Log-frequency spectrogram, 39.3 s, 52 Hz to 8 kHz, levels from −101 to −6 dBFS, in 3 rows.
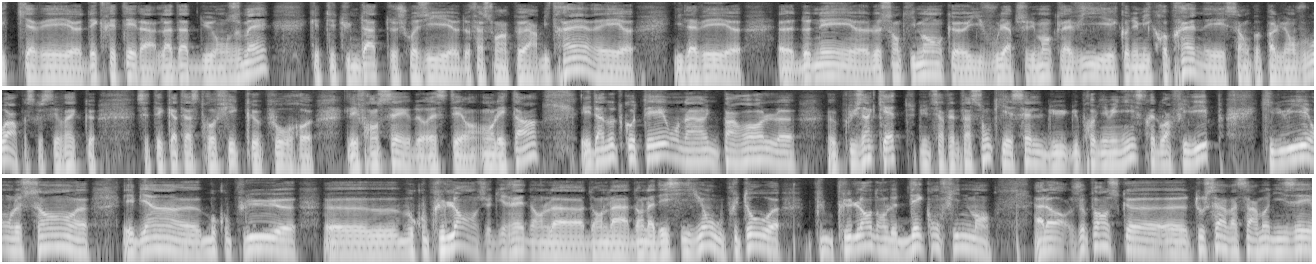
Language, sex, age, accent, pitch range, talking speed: French, male, 50-69, French, 85-105 Hz, 195 wpm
